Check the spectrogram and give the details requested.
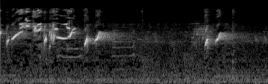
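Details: Brief bout of wild European goldfinch 'batbata' song: a few sharp rising twitters and slurred whistles, a pause, then two more quick chirps.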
